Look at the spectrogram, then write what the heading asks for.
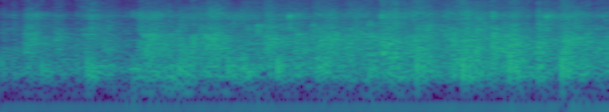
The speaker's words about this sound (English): Everybody, just, if you could, for me, just let's just clap our hands for our elders in this church.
